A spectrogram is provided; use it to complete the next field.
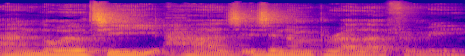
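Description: A man with an Irish accent speaks at a very deep, low pitch. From Ireland. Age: 30s. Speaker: men's circle organiser, finance and tech professional. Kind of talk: casual podcast interview.

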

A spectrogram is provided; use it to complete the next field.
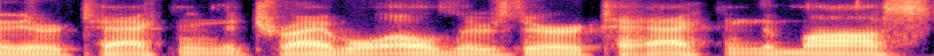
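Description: Dry and close with no echo, a man's voice sits at a fairly low pitch with an American accent. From US Midwest, Chicago. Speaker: Marine sniper veteran. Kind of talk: interview storytelling.

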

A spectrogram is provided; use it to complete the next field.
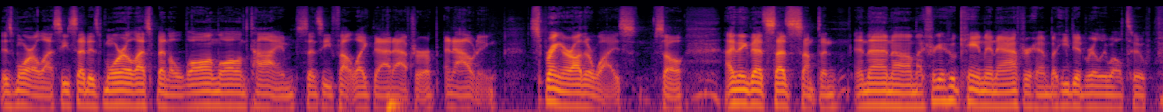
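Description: A man speaks at a fairly quick pace with a very deep, low pitch and a bright, sharp tone. His intonation is fairly even, and the recording is very clean with a silent background. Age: 30s. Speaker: sports podcast co-host. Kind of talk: casual chat.

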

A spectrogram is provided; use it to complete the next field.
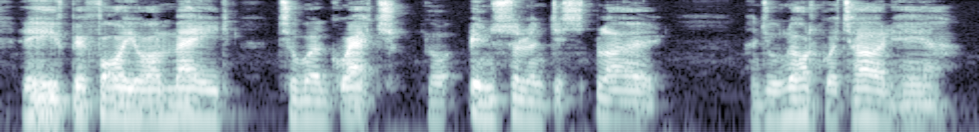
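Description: A man puts on a growling character voice, pitched fairly low and delivered at a fairly slow pace. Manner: threatening, growling.

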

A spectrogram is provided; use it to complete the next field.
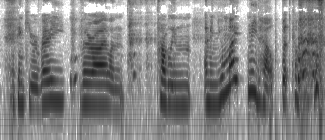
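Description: Fairly high in pitch, a woman uses an ordinary speaking voice at a fairly slow pace. Her loudness swings widely while her pitch variation stays ordinary. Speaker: podcast co-host. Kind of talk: casual chat.

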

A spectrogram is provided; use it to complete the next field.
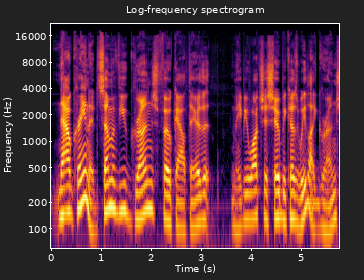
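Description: A man with an ordinary speaking voice talks at a fairly slow pace and medium pitch, his intonation lively. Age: 40s. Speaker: podcast host. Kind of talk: casual chat. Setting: home podcast stream. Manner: casual, profane, joking.

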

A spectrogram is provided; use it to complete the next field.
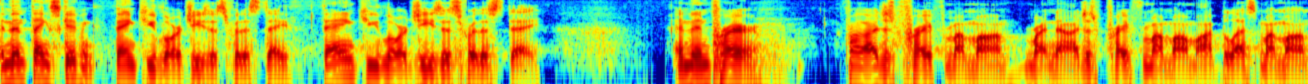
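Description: This man's voice sits at a medium pitch with ordinary pitch variation. His tone is animated. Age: 20s. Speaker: young guest preacher. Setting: church service. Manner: fervent, emphatic preaching with rapid repetitions and filler 'I mean'; restless and animated, moving back and forth while speaking.

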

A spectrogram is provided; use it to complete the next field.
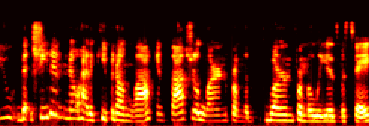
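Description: Speaking in an ordinary speaking voice with an American accent, a woman talks fairly quickly at a medium pitch, her intonation lively and her pauses hardly any. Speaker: comedy writer and radio host. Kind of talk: casual chat.

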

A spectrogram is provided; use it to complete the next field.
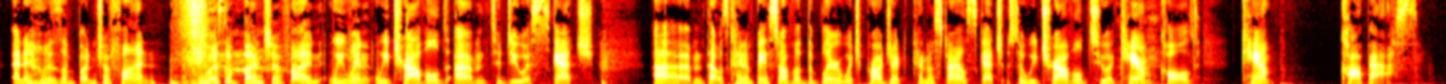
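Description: A woman speaks at a moderate pace with a fairly high pitch and ordinary pitch variation in an unremarkable speaking voice. The recording is very clean, with a silent background. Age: 20s. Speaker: podcast guest, TV show producer. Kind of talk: casual interview chat. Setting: studio.

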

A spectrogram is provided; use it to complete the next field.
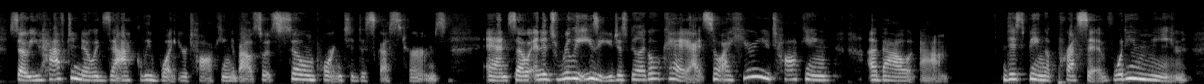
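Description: Against a quiet background, a woman with an American accent, a medium pitch and a somewhat breathy voice speaks at a fairly quick pace with ordinary pitch variation. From Washington State. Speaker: apologist and writer, podcast co-host. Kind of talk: interview conversation.

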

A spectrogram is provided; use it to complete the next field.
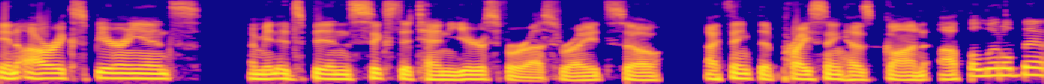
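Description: This man has an unremarkable speaking voice at medium pitch, moving at a moderate pace with lively intonation. The sound is dry and close with no echo, and the recording is very clean with a silent background. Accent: American. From US East Coast. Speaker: financial advisor and podcast host. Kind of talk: interview.

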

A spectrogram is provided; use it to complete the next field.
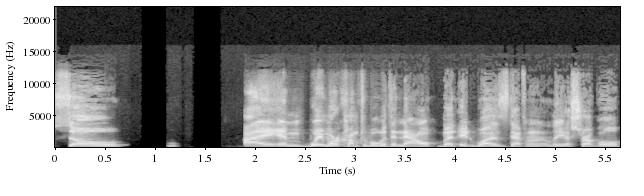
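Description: A man with a normal speaking voice, fairly high in pitch, at a moderate pace and with very even loudness. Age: 30s. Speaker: drag queen and podcaster. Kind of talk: casual interview chat.

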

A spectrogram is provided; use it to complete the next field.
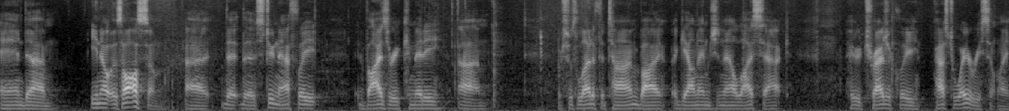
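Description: A man with an American accent speaks at a very deep, low pitch and a moderate pace. His intonation is fairly even, and he pauses long and often. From Dallas, Texas. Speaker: entrepreneur. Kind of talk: interview.

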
